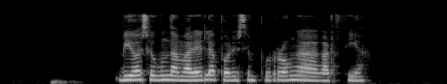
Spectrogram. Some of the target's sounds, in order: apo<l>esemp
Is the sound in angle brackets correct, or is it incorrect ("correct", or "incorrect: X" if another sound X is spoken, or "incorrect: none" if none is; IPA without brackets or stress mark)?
incorrect: ɾ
